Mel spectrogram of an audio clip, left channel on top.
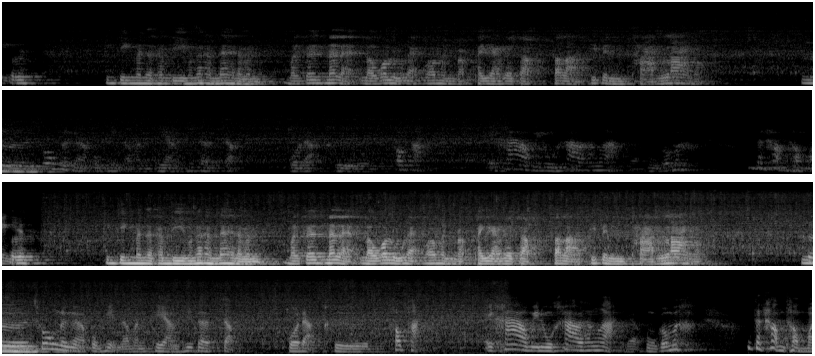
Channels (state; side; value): quieter; left; 13.6 dB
